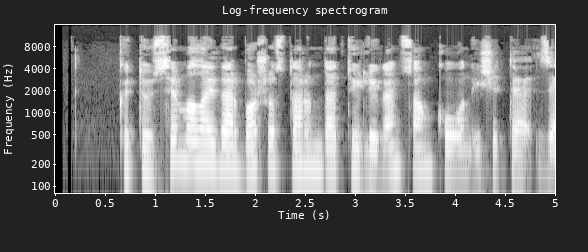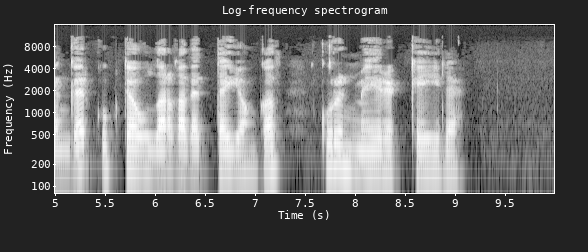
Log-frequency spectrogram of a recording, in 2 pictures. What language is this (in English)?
Bashkir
